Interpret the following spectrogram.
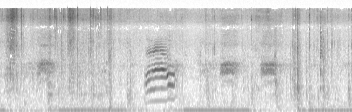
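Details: A single drawn-out, rising-then-falling meow from a cat near the three-second mark, set against a steady low electrical hum and scattered background noise.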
